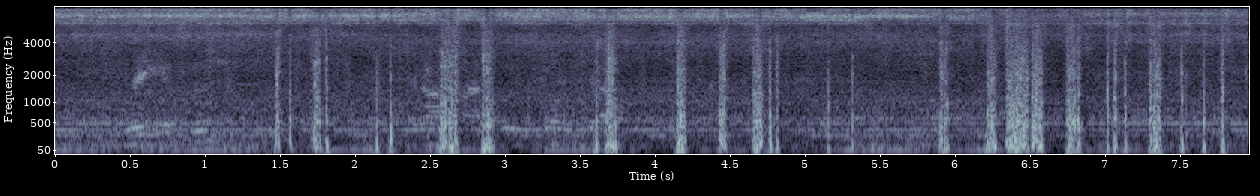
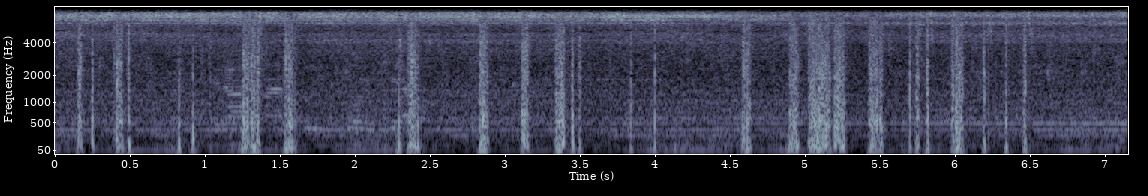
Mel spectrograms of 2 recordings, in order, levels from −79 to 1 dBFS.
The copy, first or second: first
